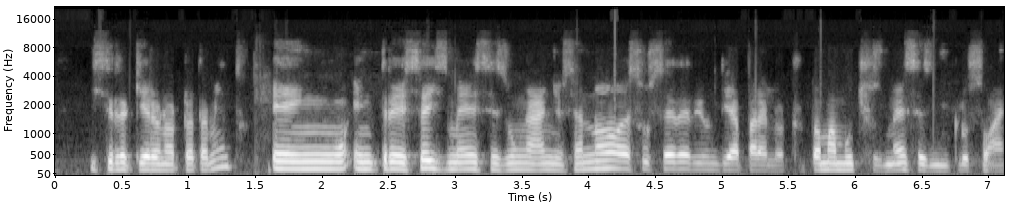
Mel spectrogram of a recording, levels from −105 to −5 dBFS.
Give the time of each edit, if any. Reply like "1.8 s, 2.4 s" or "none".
1.6 s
